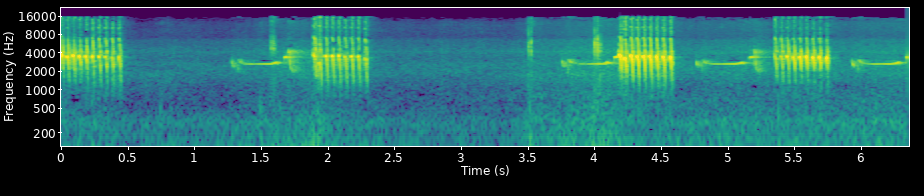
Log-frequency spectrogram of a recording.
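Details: Bar-winged prinia female, calling to prompt males to sing: short whistles and loud buzzy rattles alternate, a pause of about a second, then a quicker run of whistle-and-rattle pairs.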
